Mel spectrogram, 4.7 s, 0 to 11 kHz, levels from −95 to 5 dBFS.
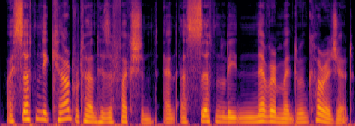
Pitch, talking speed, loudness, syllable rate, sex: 135 Hz, 175 wpm, -22 LUFS, 6.0 syllables/s, male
